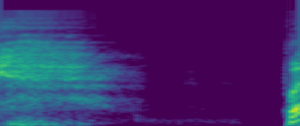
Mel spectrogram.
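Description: A man's exasperated sigh into a close microphone: one breathy exhale lasting just under a second and fading away.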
